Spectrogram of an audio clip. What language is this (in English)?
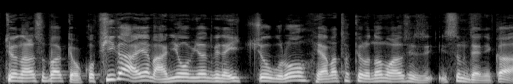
Korean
